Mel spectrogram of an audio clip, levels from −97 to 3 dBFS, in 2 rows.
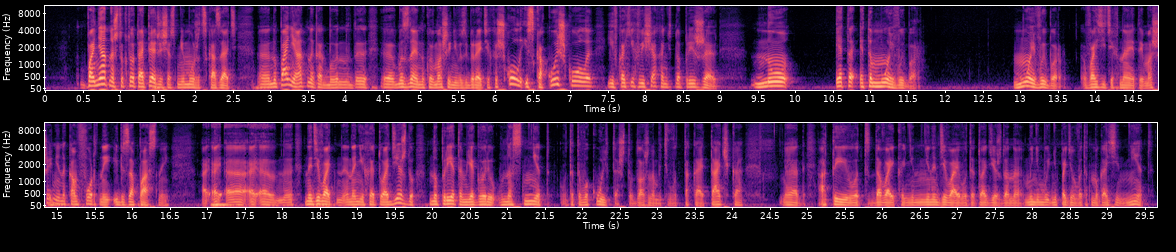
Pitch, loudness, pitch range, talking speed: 105 Hz, -20 LUFS, 95-120 Hz, 190 wpm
